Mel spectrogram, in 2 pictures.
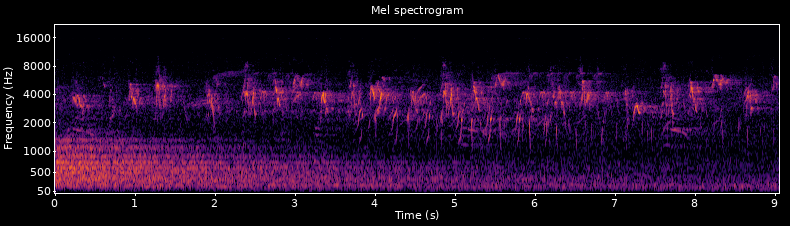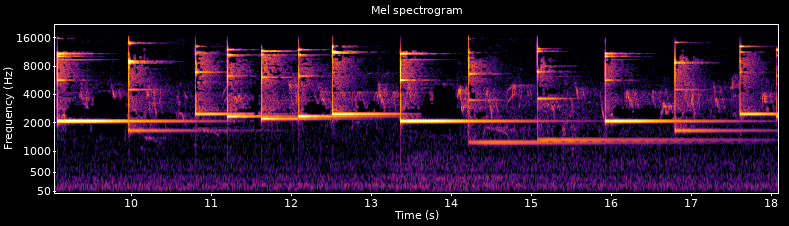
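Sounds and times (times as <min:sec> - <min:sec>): low background noise: 0:00.0 - 0:18.0
small birds chirping: 0:00.3 - 0:18.0
glockenspiel music: 0:09.1 - 0:18.0.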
